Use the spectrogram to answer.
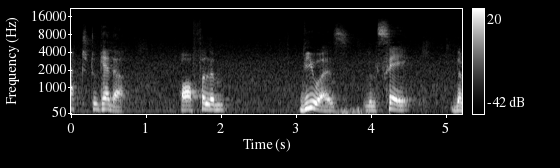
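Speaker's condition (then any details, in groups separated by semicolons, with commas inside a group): No condition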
